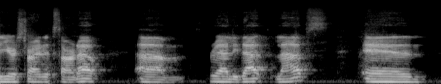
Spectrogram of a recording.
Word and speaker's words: realidad: Apparently, people were having trouble pronouncing realidad, which means in Spanish it means reality. Obviously, for us Spanish speakers, I suppose it's great, realidad. But for other people, we're reading a really dad.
